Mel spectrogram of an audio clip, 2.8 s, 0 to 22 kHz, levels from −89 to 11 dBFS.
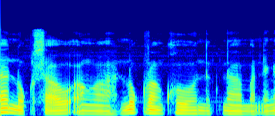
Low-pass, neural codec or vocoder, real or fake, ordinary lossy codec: none; none; real; none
